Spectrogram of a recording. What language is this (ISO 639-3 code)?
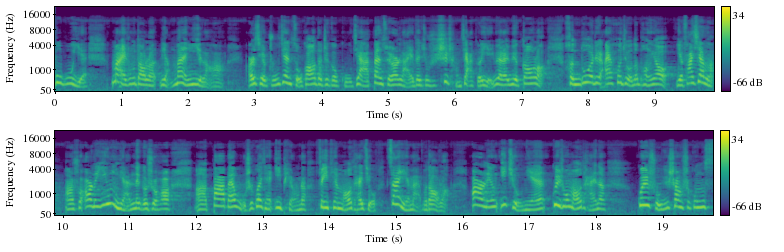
zho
